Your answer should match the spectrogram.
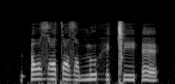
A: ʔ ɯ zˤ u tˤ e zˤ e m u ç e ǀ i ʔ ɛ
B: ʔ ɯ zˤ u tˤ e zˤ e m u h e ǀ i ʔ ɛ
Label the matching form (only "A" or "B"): B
